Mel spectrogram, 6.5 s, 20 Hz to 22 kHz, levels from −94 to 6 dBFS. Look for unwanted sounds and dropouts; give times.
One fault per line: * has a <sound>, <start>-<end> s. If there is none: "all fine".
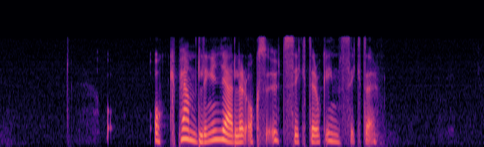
all fine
